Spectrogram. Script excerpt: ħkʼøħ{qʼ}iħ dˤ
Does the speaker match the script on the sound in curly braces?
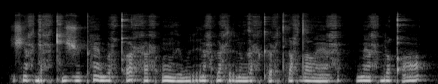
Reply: no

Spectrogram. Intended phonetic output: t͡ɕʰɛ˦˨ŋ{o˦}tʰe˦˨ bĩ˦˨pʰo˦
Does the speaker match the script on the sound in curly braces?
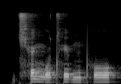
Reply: no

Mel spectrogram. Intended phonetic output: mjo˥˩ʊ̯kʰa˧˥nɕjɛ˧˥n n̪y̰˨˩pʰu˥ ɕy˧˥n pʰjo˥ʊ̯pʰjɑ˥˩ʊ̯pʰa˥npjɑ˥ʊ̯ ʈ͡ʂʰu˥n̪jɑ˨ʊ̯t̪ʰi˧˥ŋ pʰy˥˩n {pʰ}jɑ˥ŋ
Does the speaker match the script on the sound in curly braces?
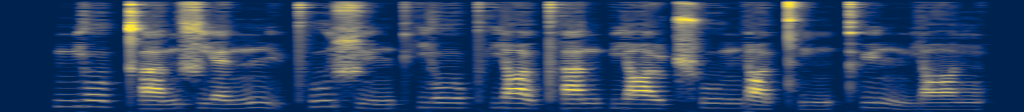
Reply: no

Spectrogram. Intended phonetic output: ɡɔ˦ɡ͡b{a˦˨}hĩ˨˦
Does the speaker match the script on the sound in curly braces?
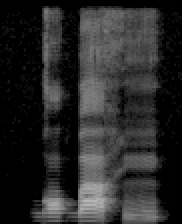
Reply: yes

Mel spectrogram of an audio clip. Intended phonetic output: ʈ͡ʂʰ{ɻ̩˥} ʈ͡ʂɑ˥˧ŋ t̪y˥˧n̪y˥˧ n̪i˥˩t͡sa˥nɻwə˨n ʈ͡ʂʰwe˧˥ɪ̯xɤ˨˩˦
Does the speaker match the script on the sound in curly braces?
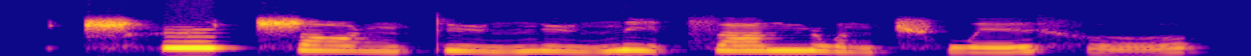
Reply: yes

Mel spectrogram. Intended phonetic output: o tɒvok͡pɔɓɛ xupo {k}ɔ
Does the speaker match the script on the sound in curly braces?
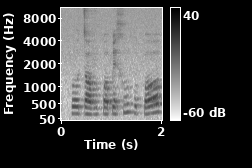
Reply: no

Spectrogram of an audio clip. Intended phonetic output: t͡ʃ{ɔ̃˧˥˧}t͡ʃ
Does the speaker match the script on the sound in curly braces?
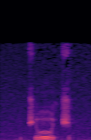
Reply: yes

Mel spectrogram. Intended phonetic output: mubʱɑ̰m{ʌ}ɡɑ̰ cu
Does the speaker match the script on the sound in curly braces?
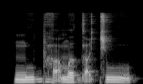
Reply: yes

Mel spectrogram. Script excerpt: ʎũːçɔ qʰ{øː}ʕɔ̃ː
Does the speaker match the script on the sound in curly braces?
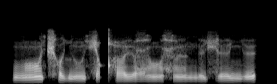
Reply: yes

